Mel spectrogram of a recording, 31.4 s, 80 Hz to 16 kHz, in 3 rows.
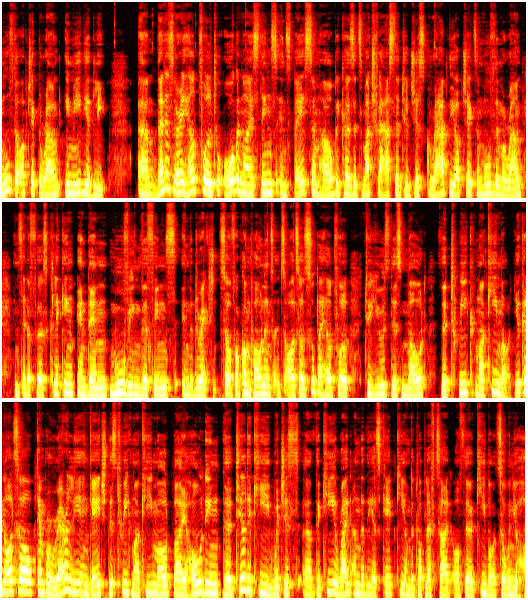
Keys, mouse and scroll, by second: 25.0 `.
